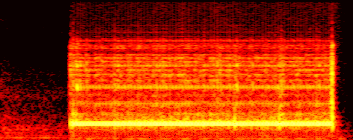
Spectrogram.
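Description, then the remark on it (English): A telephone line tone as a call is placed to the people in charge of California's water: a single steady, buzzy electronic tone that holds at an even volume for about two seconds, then cuts off, with no voices. “After I staked my claim, I tried calling up the people in charge of California's water, just to make sure everything was cool.”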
